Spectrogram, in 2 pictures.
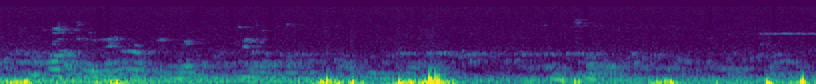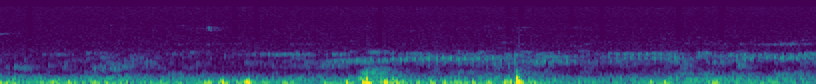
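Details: Young male feral kitten from a city garden purring after a meal, a deep low rumble pulsing irregularly with louder throbs, no high sounds above it.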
